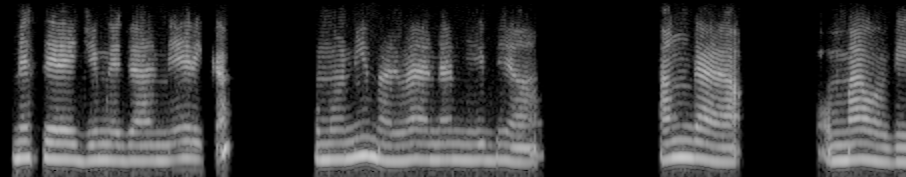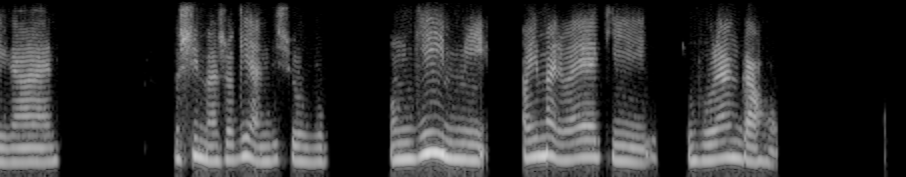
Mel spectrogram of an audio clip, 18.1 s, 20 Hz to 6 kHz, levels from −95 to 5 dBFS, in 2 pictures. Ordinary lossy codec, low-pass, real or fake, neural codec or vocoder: Opus, 16 kbps; 5.4 kHz; real; none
